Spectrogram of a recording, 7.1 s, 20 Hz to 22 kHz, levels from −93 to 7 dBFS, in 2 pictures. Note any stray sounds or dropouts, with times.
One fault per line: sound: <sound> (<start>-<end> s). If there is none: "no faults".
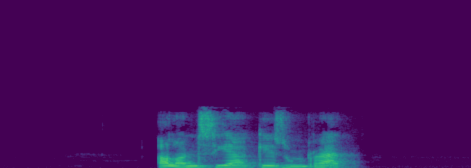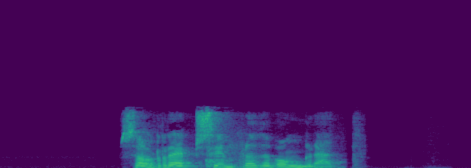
no faults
